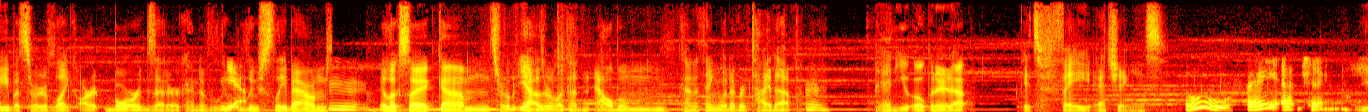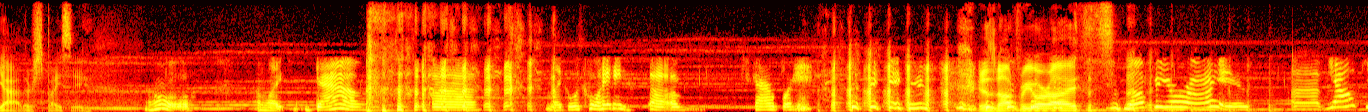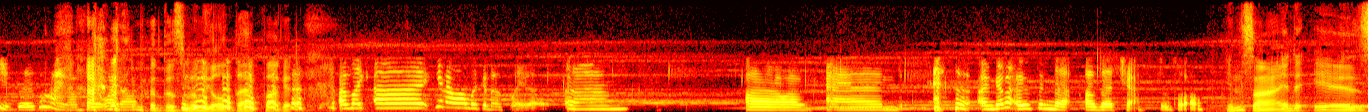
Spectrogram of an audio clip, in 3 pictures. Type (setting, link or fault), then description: link, phone line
